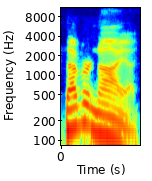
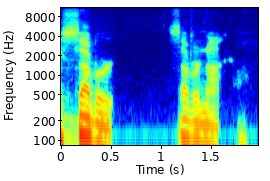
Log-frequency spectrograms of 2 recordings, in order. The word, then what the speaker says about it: Severnaya: Keep on saying Severnaya, but Severnia. Oh. Which one is it? Yeah, hold on. Let me dun, dun, dun, dun, dun. Yes, Severnaya. Just say Severnaya.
